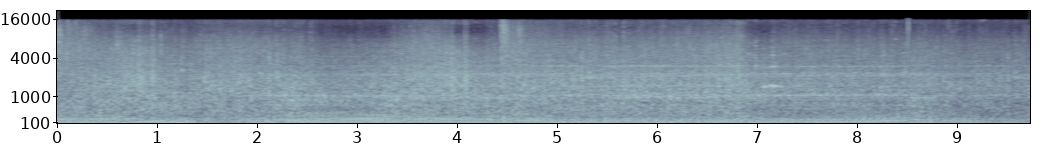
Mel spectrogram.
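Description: A truck engine rumbles loudly and steadily.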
